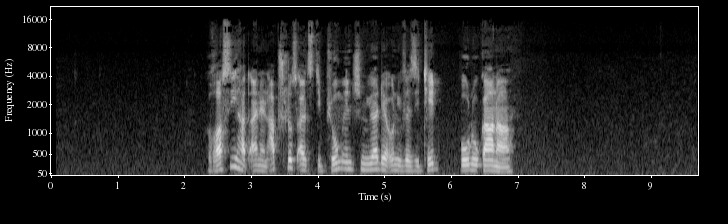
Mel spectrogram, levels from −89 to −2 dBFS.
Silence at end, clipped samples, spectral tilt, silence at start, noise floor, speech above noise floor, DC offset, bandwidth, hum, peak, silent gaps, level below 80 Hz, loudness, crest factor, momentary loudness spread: 2.75 s; under 0.1%; -3.5 dB/octave; 2.35 s; -62 dBFS; 41 dB; under 0.1%; 16.5 kHz; none; -2 dBFS; none; -62 dBFS; -21 LUFS; 22 dB; 9 LU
